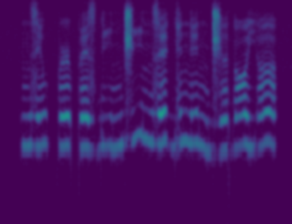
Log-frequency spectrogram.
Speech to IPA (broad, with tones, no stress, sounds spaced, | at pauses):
n z ɪ˩˧˩ w p ə˞˩˧˩ p ɛ˩˧˩ z ɗ i˩˧˩ n d͡ʒ i˧˥˧ n z ɛ˧˥˧ ɡ ɪ˧˥˧ n ɪ˧˥˧ n d͡ʒ ə˩˧˩ ɗ ɔ˧˥˧ j ʌ˧˥˧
